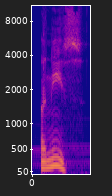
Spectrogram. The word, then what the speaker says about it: Anise: It said like the spice. Anise.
